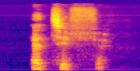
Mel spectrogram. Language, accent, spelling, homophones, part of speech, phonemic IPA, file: French, Canada, attife, attifent / attifes, verb, /a.tif/, LL-Q150 (fra)-attife.wav
- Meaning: inflection of attifer: 1. first/third-person singular present indicative/subjunctive 2. second-person singular imperative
